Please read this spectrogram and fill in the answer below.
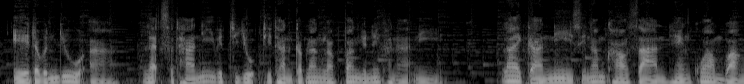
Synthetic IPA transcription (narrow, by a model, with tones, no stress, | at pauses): ʔeː˧da˧be˧˦njuː˧˩ʔaː˧˩ | lɛ˧ʔsa˧t̪ʰaː˨˦niː˧˩wi˧t̪ʰːa˧ju˧˥ʔt̪ʰiː˧˩t̪ʰa˧˥˩nka˨˧˦mla˧˩ŋla˧p̚fa˧˥˨ŋjuː˧na˧˥˩jkʰa˧na̰˧ʔniː˥˩ | laː˧˥˩jkaː˨˧nːiː˧˩siː˧˦na˧˥˨mkʰaː˧˩wsaː˨˦nɦɛː˧˩ŋkʰwaː˧˥˩mwa˨˦ŋ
